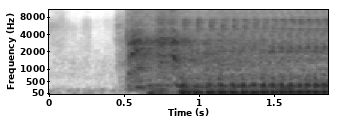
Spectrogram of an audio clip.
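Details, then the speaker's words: 2001 Yamaha Grizzly 125 single after fitting a Chinese replacement carburetor with 1/4 inch fuel hose: fires at once and settles into a steady, even idle; clean quick start, throttle still needs slight adjustment. "Starts right up now. Throttle needs a little adjusting, but just finished it up."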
